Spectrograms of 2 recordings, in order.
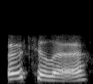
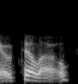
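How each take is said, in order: First: It is said with a Swedish pronunciation. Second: It is said with an American pronunciation.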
